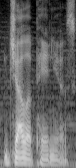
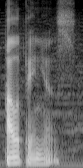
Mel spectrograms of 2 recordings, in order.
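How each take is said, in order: First: The word begins with a J sound. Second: The word begins with an H sound.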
